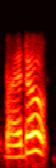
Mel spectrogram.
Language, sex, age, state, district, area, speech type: Assamese, female, 45-60, Assam, Dibrugarh, rural, conversation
